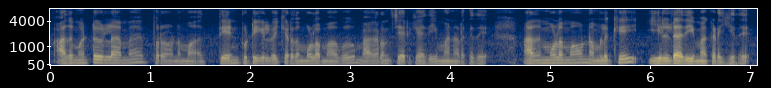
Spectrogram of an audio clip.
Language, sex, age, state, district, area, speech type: Tamil, male, 18-30, Tamil Nadu, Erode, rural, spontaneous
